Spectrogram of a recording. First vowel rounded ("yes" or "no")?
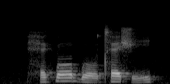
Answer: no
